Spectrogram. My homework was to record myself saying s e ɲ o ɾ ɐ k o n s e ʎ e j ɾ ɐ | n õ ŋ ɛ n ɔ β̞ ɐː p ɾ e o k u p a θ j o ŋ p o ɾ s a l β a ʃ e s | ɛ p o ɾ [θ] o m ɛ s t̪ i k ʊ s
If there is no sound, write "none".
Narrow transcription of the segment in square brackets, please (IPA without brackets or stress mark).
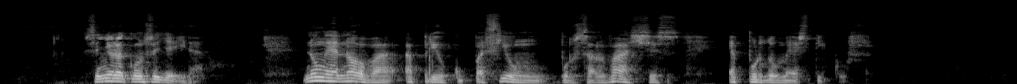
ð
